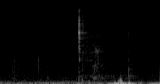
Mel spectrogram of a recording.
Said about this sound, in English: But anyway, let me drink my water.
